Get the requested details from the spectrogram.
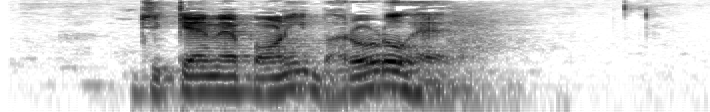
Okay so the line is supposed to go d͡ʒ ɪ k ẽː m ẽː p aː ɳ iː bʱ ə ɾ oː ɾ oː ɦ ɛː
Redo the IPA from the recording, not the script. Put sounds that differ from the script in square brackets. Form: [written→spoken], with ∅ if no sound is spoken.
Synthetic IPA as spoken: d͡ʒ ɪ k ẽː m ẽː p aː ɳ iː bʱ ə ɾ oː [ɾ→ɽ] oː ɦ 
